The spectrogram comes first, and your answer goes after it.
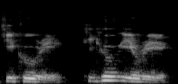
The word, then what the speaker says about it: Kikui: Kikui. That's how you say it.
